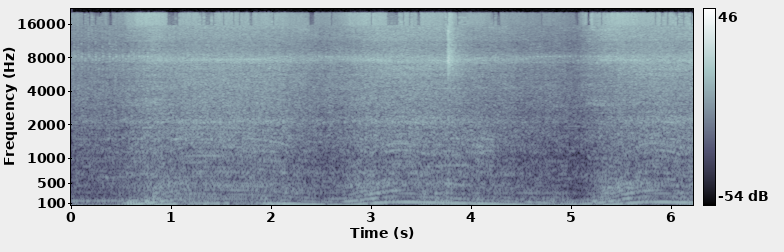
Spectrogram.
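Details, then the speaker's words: Honda K24-swapped Toyota Camry with a newly built turbo setup and full exhaust, first start, throttle blips: deep throaty rumble rising and falling with burble on overrun; cause unconfirmed; exhaust flanges found leaking. "Got a full-on burble train going off at the back. I'll change the camera angle and give you a rev."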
